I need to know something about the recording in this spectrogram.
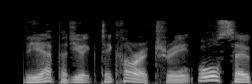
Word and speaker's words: epideictic: The epideictic oratory, also called ceremonial oratory, or praise and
